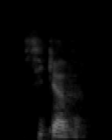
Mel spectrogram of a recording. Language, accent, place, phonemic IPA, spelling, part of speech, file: French, France, Lyon, /si.kav/, sicav, noun, LL-Q150 (fra)-sicav.wav
- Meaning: 1. sort of French investment company 2. a share of such a company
